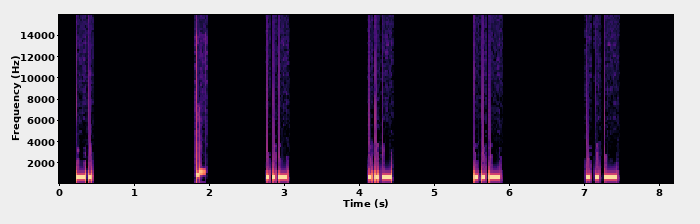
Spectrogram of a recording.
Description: Morse code, heard as a keyed tone, about 28 wpm, spaced as for 7 wpm, 700 Hz. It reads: N UUUU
